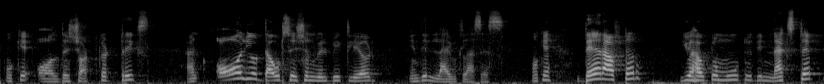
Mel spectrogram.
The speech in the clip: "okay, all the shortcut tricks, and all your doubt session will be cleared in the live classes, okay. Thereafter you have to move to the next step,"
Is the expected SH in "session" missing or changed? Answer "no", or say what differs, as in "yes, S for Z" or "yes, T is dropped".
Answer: no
